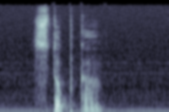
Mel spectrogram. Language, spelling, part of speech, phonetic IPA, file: Polish, stópka, noun, [ˈstupka], Pl-stópka.ogg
